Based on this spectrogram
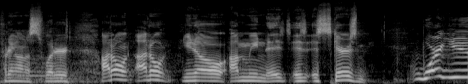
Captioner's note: stammering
